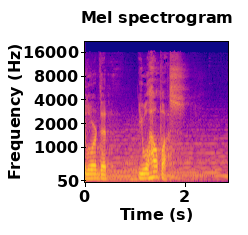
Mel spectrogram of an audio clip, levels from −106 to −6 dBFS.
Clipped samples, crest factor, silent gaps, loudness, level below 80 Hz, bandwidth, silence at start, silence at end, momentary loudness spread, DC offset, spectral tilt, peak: under 0.1%; 18 dB; none; -20 LUFS; -52 dBFS; 17 kHz; 0 s; 0 s; 21 LU; under 0.1%; -6 dB/octave; -4 dBFS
